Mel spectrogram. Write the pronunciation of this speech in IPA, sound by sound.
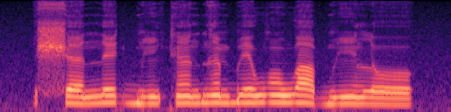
ʃ ɛ˨ n e˧ ɡ͡b ĩ˨ k ɛ̃˨˦ d ɛ̃˦ b e˦ w ɔ̃˦ w a˦˨ b ĩ˨ l o˨

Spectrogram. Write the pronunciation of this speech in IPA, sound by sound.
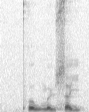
pʰ o˨ w m ɵ˨ ɥ s ɐ˥ j

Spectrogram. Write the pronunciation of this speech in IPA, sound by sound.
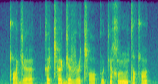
qʼ œ ɡʲ œː | k ə cʰ œ ɡʲ œ v ə˞ cʰ ɔː k u kʲ ə̃ χ ũː t ə qʼ ũ

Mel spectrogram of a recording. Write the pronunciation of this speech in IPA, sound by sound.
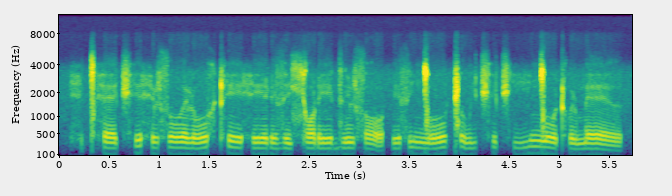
h ɪ ǀʰ ɛː t͡ʃʰ ɪ h ɪ ɭ s oː ə̯ ɭ oː x ʈʰ eː h eː ɽ ɪ z ɪ ɕ ɔ ɽ eː d͡z ĩ ɭ s ɔ | ɪ s i ŋ͡ǀ oː ǁ ʊ w i t͡ʃʰ ɪ t͡ʃʰ iː ŋ͡ǀ oː ʈʰ ʊ ɭ m ɛː ə̯

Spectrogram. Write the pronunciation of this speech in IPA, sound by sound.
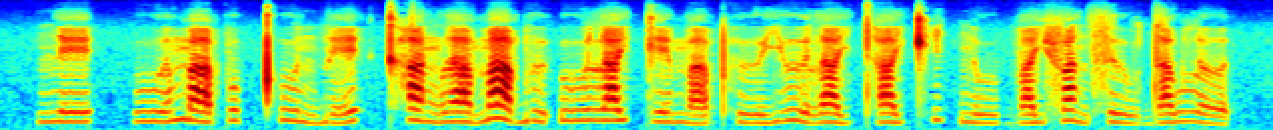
n e˧ | ʋ u˩˧ ə̯ m aː˧˩ p o˧ p̚ kʰ uː˧˩ n b e˩˧ | kʰ a˧˩ ŋ l aː˧˩ m aː˥˨ b ɯː˧˩ ʔ uː˧ l a˧˥ j k e˧ m a˩˧ pʰ ɯː˩ j ɯː˥˨ l a˧˩ j t̪ʰ a˧ j kʰ i˥˨ k̚ n uː˩ b a˧ j f a˥˨ n s ɯː˧˩ w d a˧˥ w l ɤː˧˩ t̚

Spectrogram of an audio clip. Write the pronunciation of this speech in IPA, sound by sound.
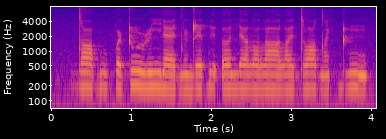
d ɑ ɓ u p ʌ ʈ ũ ɭ ĩ ɾ æ d ɛ̃ ɖ ɛ ɓ ɪ ʔ ʌ n ɛ lˠ ʊ lˠ ɑ lˠ ɛ d ɔ dˤ ɛ̃ ʃ ɖʱ ũ

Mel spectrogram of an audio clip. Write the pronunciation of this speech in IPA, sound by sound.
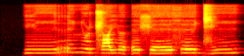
j iː r i ʎ ɯ ɖ͡ʐ ɑ j ø ʔ e ʃ eː x eː d͡ʑ i

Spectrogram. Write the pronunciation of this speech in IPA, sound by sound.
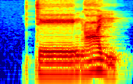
t eː ŋ ʕ i

